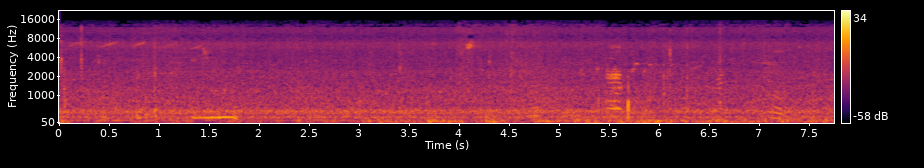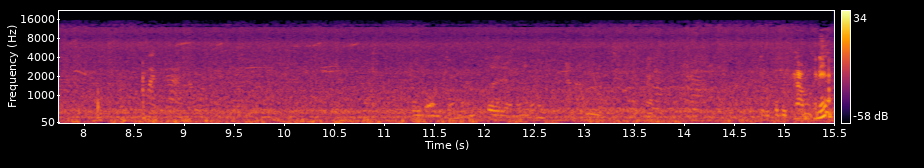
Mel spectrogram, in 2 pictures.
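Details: Honey bees swarm around a Khmer farm's hives during the flowering season, giving an even, unbroken low buzz with occasional faint clicks and small chirps mixed in.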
